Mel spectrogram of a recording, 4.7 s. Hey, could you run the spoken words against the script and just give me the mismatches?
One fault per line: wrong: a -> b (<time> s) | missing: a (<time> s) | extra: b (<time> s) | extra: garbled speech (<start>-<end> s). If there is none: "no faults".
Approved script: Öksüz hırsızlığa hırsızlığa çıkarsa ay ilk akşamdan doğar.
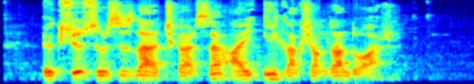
missing: hırsızlığa (1.6 s)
